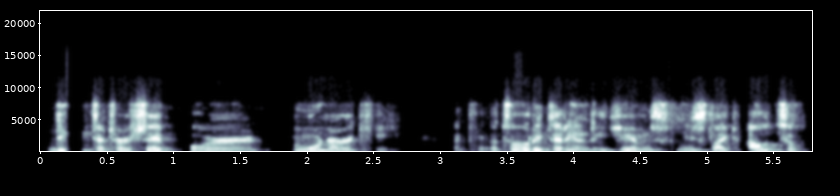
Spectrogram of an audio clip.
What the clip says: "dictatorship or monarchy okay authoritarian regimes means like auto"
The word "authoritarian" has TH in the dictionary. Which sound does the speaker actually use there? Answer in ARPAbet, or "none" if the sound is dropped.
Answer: T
